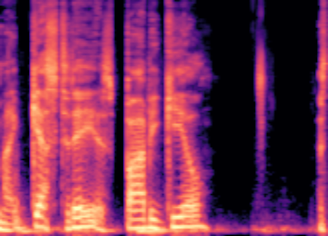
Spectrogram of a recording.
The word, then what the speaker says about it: Giel: I think the hard G throws people off. The J. But yeah, just it's German.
